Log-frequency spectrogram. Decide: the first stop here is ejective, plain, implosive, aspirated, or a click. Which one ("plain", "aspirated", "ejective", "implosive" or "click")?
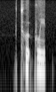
aspirated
